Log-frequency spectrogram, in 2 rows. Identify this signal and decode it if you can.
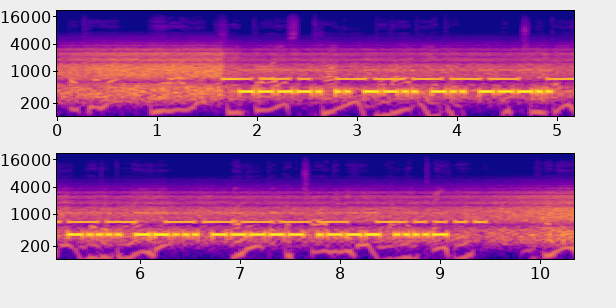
Morse code, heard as two keyed tones, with radio static, room echo and speech in Sanskrit. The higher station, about 12 wpm, 680 Hz: G0O06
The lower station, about 25 wpm, 360 Hz: 9IZD8 670J4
